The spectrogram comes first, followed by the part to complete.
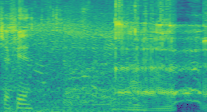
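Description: A man's deliberate, long, low-pitched burp, starting about half a second in and lasting over a second.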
